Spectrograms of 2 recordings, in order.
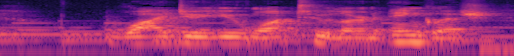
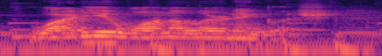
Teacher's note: You can't say it too slow because the whole idea about the schwa is you're reducing those unstressed sounds. The words why, learn, and English are easy to hear, but the words in the middle, do you wanna, get reduced. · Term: schwa sound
